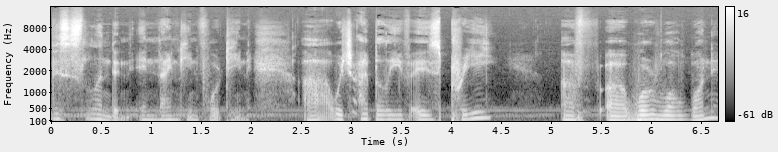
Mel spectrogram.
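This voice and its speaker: The voice is quiet and fairly slow, with noticeable background noise behind it. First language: not English. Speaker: let's play gamer. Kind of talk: let's play commentary with reading aloud.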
